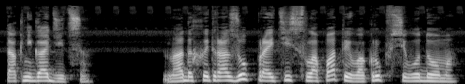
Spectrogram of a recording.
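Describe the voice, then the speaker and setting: A woman's voice: lowish voice, normal speed, no room sound, natural voice. An actress playing a dutiful, stubborn village woman in an audio drama, plain and insistent in manner.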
